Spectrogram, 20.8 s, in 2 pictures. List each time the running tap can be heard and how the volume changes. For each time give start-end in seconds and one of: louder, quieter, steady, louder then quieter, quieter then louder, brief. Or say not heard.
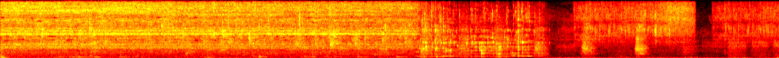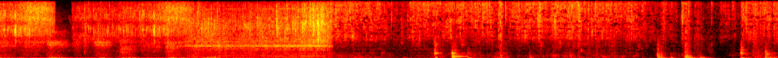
0.0-20.7 quieter then louder.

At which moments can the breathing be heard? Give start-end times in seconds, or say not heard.
4.3-12.9.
